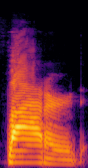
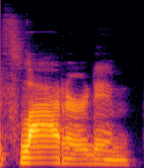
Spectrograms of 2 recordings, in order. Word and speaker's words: flattered: And the next one is the word flattered. And so the ED part here in this word is pronounced as a D sound. So that's why you link it. You say flattered him.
